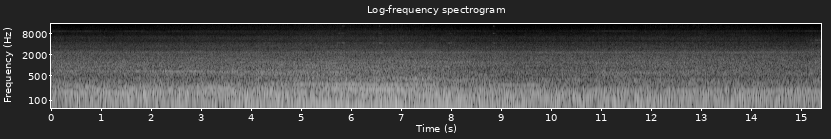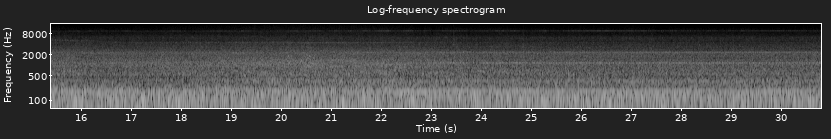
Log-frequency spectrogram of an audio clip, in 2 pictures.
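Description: Diesel engines of John Deere tractors and a forage harvester running as the machines drive past on grass. The engine sound is loudest in the first several seconds, then settles to a steady hum.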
